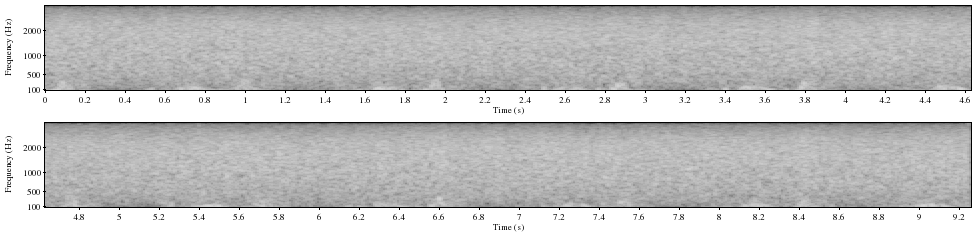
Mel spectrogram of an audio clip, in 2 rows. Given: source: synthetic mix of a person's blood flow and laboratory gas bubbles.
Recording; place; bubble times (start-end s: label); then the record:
Doppler ultrasound of blood flow; precordium
5.14-5.53 s: bubbles
9.17-9.27 s: bubbles
From the record:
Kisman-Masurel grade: 221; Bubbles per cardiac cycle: several, 3 to 8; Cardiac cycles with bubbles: 10 to 50%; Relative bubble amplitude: barely perceptible (0.100 to 0.250); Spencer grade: 2 (many but less than half of the cardiac periods contain bubble signals, singularly or in groups); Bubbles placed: anywhere in the cardiac cycle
